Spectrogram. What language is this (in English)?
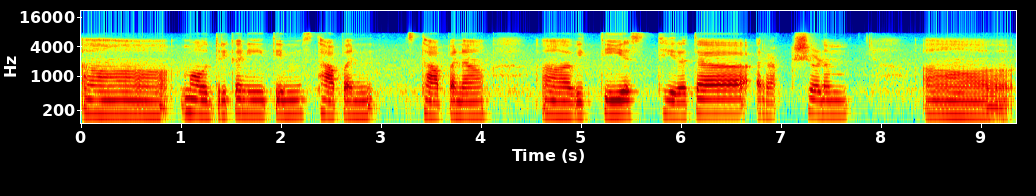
Sanskrit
